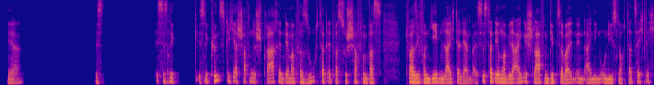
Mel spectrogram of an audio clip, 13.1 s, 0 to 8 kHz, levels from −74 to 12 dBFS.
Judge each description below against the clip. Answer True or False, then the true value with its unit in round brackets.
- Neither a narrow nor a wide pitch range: False (2.1 semitones)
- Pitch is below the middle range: True (120 Hz)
